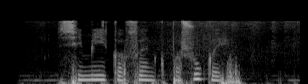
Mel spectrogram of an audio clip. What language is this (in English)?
Russian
